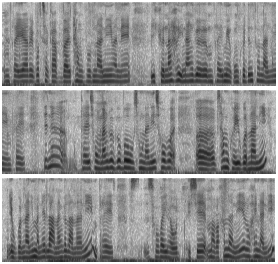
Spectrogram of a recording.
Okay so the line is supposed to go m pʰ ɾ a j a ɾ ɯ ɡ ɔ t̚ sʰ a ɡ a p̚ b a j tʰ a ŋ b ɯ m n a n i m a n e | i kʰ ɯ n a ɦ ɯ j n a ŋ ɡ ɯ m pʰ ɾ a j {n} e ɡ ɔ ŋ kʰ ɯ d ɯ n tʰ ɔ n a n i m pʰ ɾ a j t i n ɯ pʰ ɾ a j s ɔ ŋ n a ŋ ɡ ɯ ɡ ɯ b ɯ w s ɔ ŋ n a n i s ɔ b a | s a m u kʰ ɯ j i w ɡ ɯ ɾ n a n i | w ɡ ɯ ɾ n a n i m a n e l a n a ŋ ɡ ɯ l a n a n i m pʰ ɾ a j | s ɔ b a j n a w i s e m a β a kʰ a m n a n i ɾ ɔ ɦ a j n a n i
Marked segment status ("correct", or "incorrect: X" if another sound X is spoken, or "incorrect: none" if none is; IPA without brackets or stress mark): incorrect: m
